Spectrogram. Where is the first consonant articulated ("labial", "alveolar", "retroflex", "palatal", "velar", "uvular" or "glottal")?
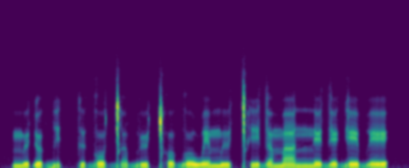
labial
